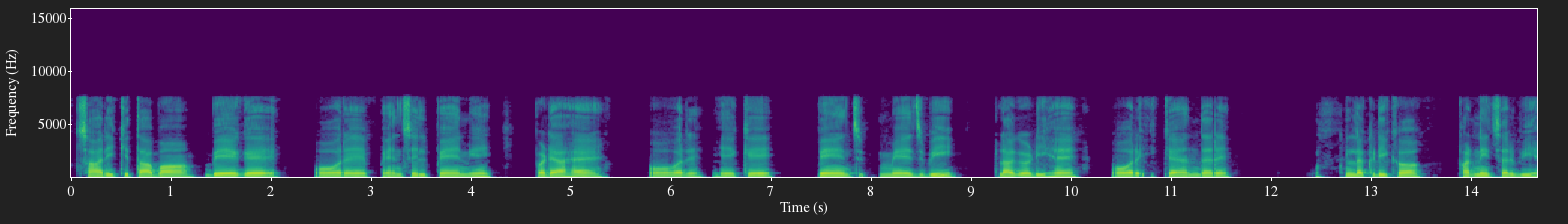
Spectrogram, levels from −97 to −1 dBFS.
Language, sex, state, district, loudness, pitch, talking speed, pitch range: Rajasthani, male, Rajasthan, Churu, -20 LUFS, 110 Hz, 100 wpm, 105-115 Hz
